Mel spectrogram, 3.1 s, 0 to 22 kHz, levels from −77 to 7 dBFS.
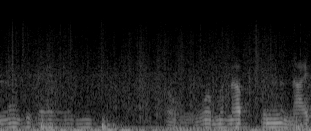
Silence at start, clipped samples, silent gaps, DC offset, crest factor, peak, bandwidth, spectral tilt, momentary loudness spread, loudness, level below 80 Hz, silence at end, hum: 0 s; under 0.1%; none; under 0.1%; 20 dB; -14 dBFS; 16 kHz; -6.5 dB/octave; 9 LU; -37 LUFS; -40 dBFS; 0 s; none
